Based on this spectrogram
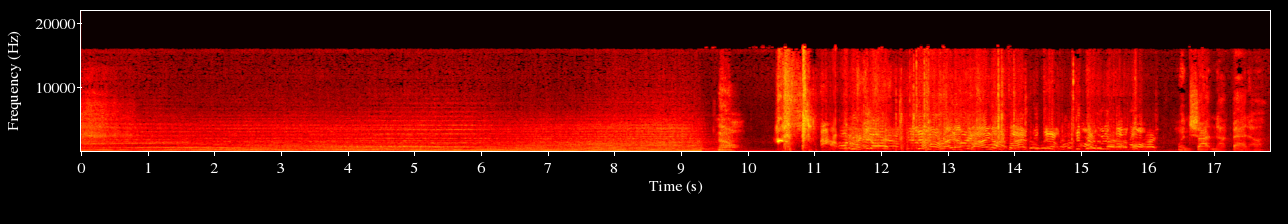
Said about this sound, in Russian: Что здесь слышно? Бамбуковая флейта, экзотический духовой инструмент шалмей.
